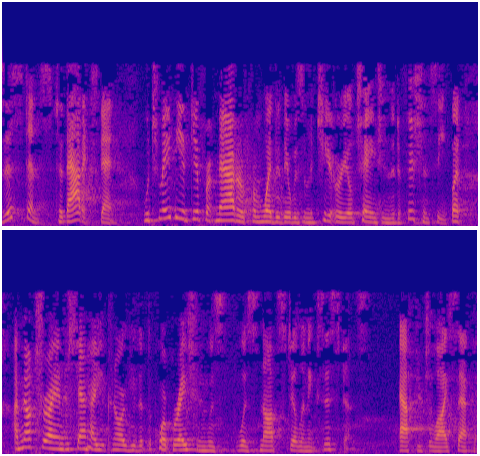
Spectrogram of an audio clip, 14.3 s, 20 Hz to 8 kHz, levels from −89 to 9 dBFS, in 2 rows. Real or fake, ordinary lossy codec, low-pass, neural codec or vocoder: fake; MP3, 24 kbps; 7.2 kHz; autoencoder, 48 kHz, 32 numbers a frame, DAC-VAE, trained on Japanese speech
